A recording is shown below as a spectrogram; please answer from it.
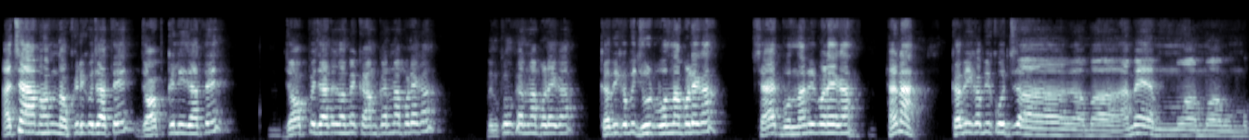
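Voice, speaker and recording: A man's voice: high voice, moderate pace, a bit bright. A man leading an interactive scripture class in a conversational way, quizzing his listeners and repeating words for emphasis. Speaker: scripture study leader.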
